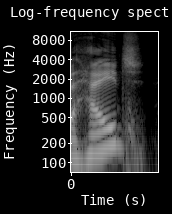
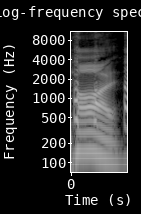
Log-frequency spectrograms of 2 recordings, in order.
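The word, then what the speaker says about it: hej: I believe I said hage in Danish. – Hedge. Hi. – Oh, no, it's just pronounced high.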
